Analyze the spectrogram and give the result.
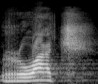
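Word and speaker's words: ruach: y exhaló Isaac el Roach así como suena se pronuncia la Cia en hebreo como jota roja se les halló y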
